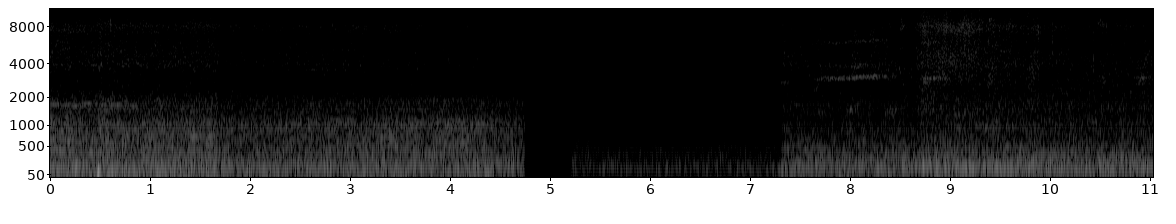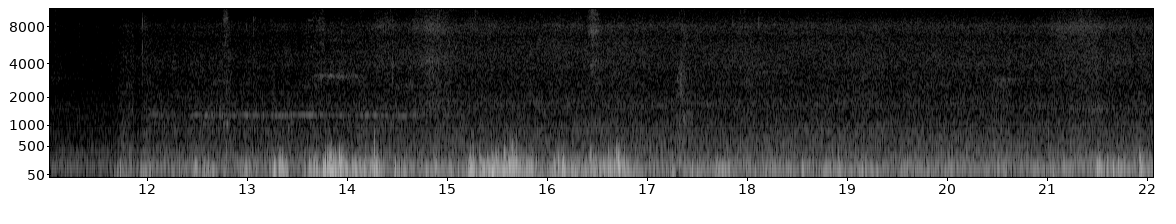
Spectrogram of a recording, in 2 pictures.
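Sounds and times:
wind buffeting microphone: 11.7s - 20.1s, 20.8s - 22.0s.

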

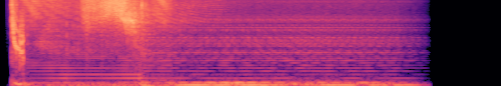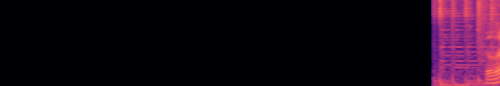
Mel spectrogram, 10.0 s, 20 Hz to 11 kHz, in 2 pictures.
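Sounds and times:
electronic music with pulsing bass: 0.1s - 4.3s.

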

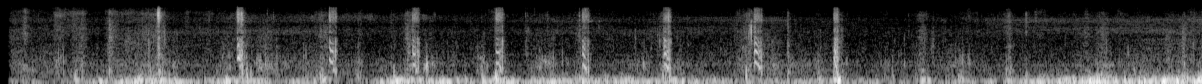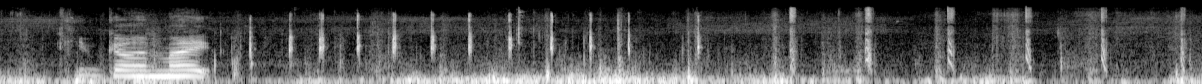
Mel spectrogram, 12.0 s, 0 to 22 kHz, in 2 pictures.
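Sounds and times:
footsteps crunching on dry ground: 0.1s - 12.0s.

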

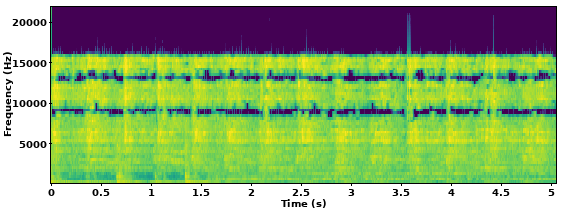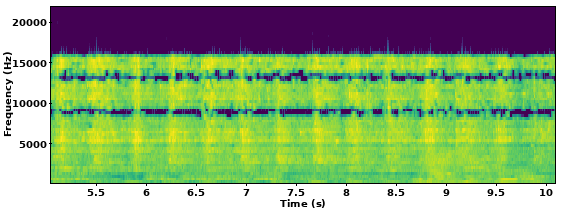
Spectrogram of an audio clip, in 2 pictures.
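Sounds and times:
bells jingling with steps: 0.0s - 10.0s
drum and singers: 0.0s - 10.0s.

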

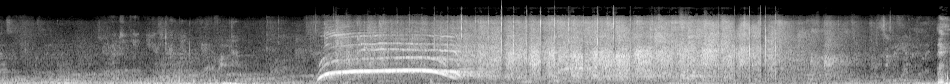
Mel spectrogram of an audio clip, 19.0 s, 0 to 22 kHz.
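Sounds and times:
crowd applauding and cheering: 6.3s - 17.2s.

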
